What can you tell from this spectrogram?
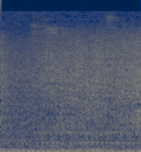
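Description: A helicopter drones steadily overhead, a loud, continuous low rumble with a throbbing rotor undertone that fills the whole moment without any voices.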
